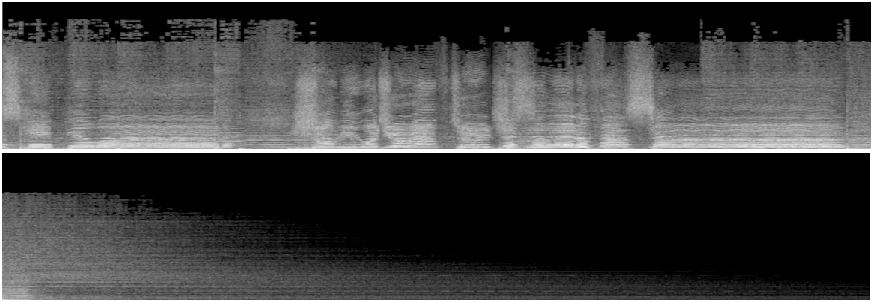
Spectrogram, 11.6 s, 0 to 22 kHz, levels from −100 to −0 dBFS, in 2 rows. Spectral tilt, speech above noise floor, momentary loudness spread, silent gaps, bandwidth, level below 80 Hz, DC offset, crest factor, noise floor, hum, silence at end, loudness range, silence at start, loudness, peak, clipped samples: -3.5 dB/octave; 60 dB; 13 LU; none; 19.5 kHz; -38 dBFS; under 0.1%; 18 dB; -76 dBFS; none; 5.1 s; 8 LU; 0 s; -17 LUFS; 0 dBFS; under 0.1%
